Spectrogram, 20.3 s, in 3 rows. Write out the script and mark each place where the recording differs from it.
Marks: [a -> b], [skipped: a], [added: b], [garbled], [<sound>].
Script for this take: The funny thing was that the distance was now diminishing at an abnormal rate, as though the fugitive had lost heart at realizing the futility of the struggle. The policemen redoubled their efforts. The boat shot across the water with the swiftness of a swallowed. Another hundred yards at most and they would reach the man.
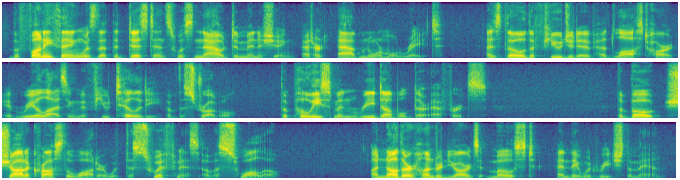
The funny thing was that the distance was now diminishing at an abnormal rate, as though the fugitive had lost heart at realizing the futility of the struggle. The policemen redoubled their efforts. The boat shot across the water with the swiftness of a [swallowed. -> swallow] Another hundred yards at most and they would reach the man.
